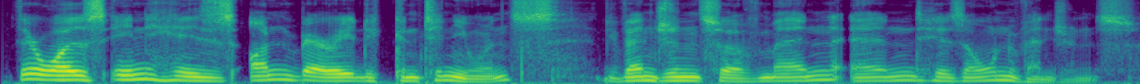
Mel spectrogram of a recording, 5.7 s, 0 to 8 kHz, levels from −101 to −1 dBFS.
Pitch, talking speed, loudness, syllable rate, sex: 130 Hz, 145 wpm, -18 LUFS, 4.6 syllables/s, male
